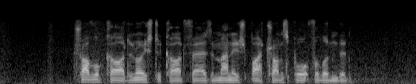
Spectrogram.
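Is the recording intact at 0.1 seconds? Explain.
No. From 0.0 to 0.73 s the room background is replaced by comfort noise: a steady, featureless hiss about 4 dB quieter than the real ambience. This likely comes from discontinuous transmission in the Opus call path, with the receiver synthesising noise during the pause.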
